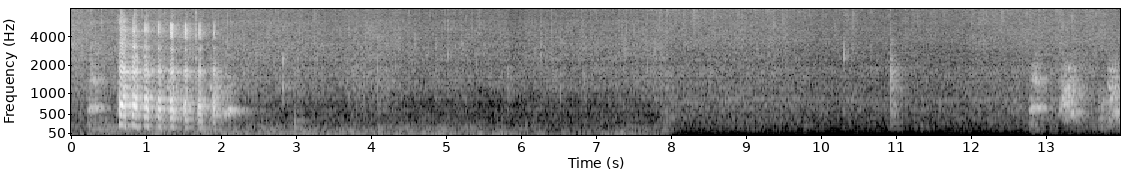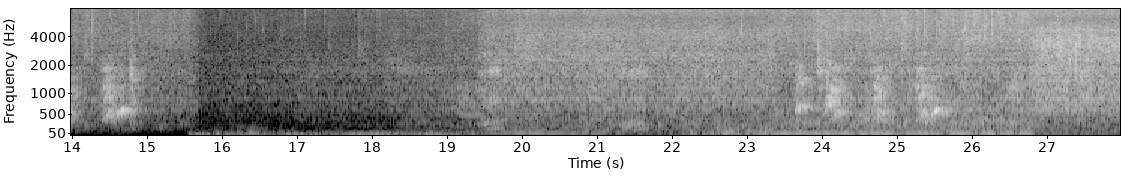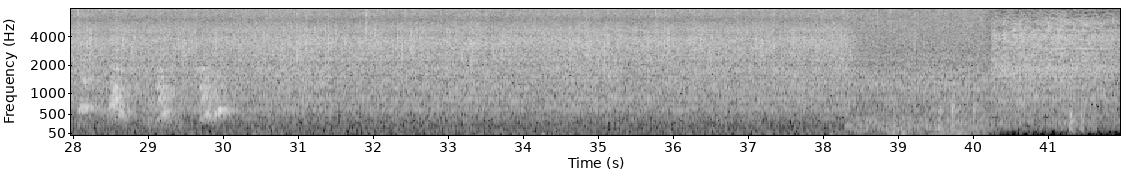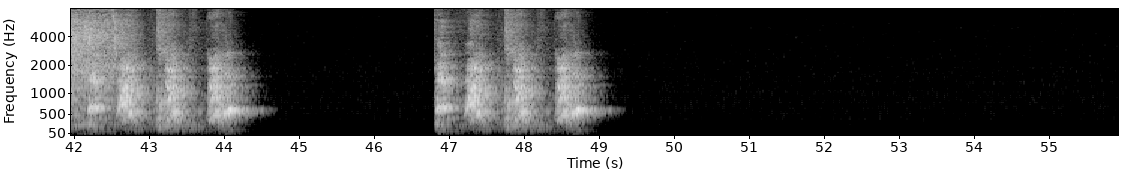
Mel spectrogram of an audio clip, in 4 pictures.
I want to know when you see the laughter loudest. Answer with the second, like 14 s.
1 s.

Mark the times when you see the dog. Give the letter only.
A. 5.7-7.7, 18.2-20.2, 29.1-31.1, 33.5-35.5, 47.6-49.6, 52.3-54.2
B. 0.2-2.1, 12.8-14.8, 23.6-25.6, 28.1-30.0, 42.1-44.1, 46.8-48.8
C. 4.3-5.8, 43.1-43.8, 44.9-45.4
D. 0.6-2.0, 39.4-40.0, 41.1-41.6
B.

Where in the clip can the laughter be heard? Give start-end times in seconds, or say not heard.
0.6-2.0, 39.4-40.0, 41.1-41.6.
